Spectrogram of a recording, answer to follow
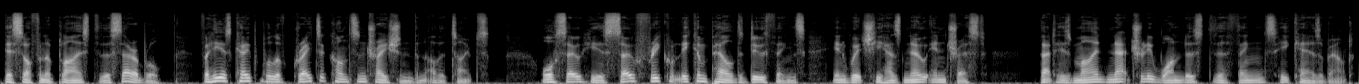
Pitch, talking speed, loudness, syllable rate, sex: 100 Hz, 185 wpm, -19 LUFS, 5.7 syllables/s, male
